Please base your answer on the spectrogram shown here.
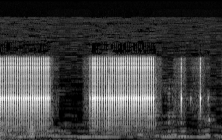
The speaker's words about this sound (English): as you drop a coin into the payphone, dial a number, and wait nervously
